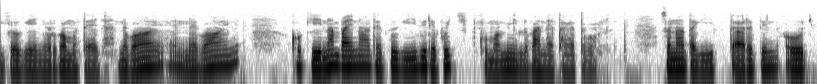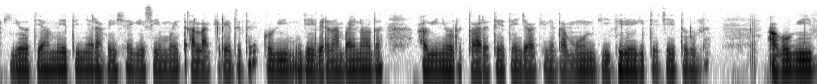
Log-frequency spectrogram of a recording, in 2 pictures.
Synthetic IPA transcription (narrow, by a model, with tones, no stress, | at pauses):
koke˨ɲo˨ɾko˦mʊ˨tɛ˨t͡ʃa˨ne˨bnḛbɔ˦ŋ | ko˦ki˨na˦mba˦inɔ˦te˨tko˦ki˨˦bi˦ɾe˨pu˦t͡ʃko˨mɔ˨mi˦lʊ˨ba˦nɛ˨takɛ˨tʊ˨kʊ˨l | so˦nɔ˦ta˨ki˨tɔ̰˨ɾe˦ti˦no̰˦tkḭ˦jo˦tja˦me˦ti˦ɲe˦ɾa˨fi˦ʃe˦ke˨si˨mwita̰˨la˨kːi˨ɾʔe˦ti˨te˦ko˦ki˦mṵ˦t͡ʃe˦i˨bi˨ɾʔe˨na˦mba˦jnɔ˦t̬a˦a˨ki˦ɲo˨ɾu˨ta˨ɾe˨te˦te˦ɲd͡ʒɔ˨ki˦ne˨ta˨mu˦nki˨bi˦ɾe˦kitḛ˨t͡ʃe˦tʊ˦kʊ˦l | a̰˨ko˦ki˦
